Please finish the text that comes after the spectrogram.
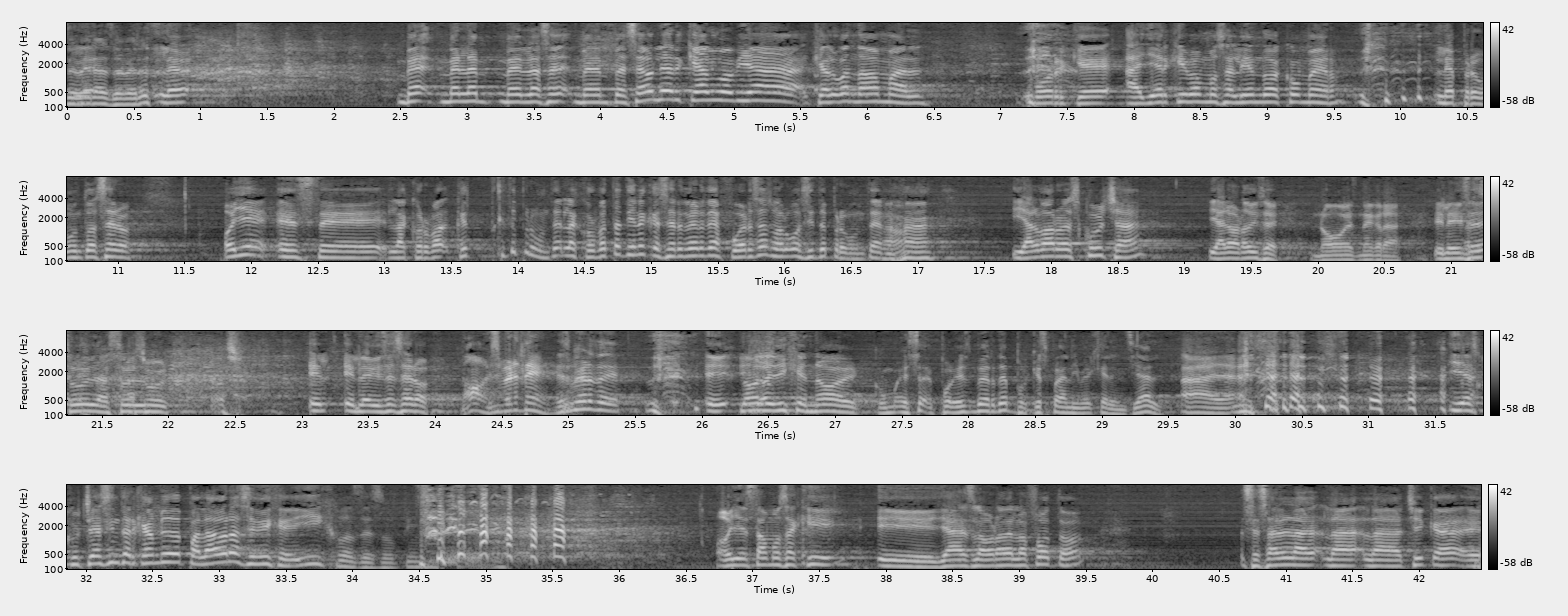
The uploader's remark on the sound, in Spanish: Episodio grabado frente a audiencia en CDMX. Respondemos preguntas del público.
